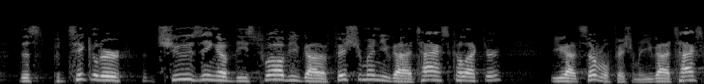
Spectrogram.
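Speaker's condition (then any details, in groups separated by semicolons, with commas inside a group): No condition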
